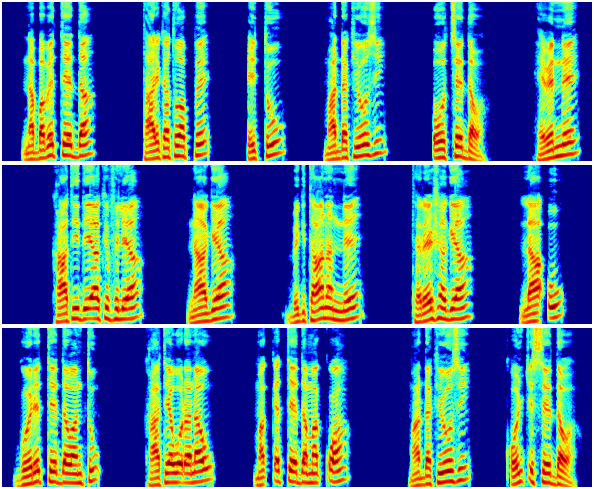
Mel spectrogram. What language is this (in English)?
Dawro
